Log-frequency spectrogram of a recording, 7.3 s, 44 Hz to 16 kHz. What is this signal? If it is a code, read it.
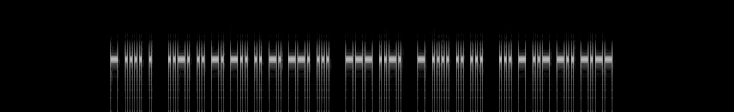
Morse code, heard as a keyed tone, about 48 wpm, 700 Hz. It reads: THE FINDINGS OF THIS STUDY
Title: Sets of 5 Words Encore2 50wpm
